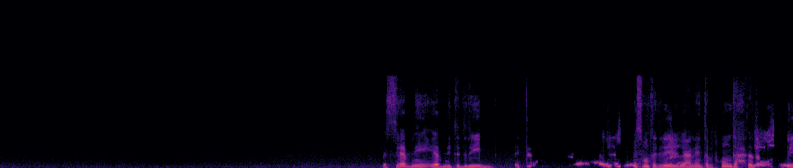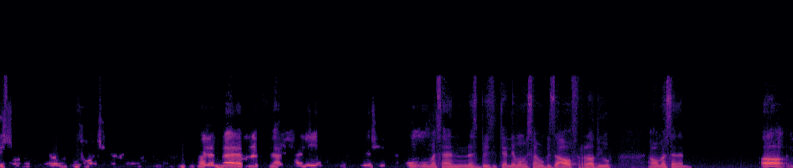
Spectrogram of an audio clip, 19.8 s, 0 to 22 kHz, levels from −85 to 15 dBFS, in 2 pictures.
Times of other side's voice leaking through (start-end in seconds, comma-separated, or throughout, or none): 7.24-8.51, 9.52-10.31, 10.89-10.93, 11.64-11.95, 13.44-13.49, 14.16-15.31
